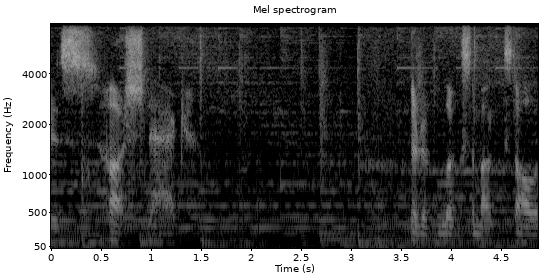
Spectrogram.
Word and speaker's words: Harshnag: How do you pronounce his name? It's Harshnag.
